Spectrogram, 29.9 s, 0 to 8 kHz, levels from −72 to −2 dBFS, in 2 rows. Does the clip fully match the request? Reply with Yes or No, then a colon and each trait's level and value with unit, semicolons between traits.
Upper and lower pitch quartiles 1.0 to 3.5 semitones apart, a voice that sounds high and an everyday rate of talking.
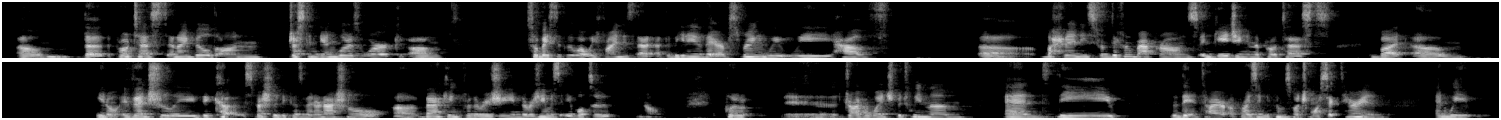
Yes: narrow, 2.6 semitones; high, 195 Hz; average, 155 wpm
